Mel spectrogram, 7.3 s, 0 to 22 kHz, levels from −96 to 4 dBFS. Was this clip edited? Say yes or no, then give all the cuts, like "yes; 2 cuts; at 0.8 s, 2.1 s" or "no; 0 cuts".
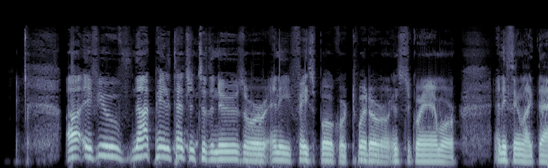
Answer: no; 0 cuts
